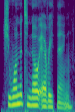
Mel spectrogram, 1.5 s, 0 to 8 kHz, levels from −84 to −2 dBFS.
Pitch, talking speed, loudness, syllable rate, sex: 175 Hz, 200 wpm, -16 LUFS, 6.5 syllables/s, female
